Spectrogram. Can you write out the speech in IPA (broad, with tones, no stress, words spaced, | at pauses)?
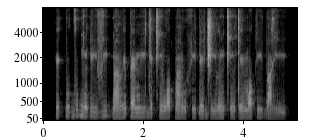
ɪ˨k͡pu˨ɡu˦ ɡĩ˨ɗiː˨ viː˦ɡ͡bã˨βɪ˦ pɛ˦miː˦ de˦kʼĩ˨wɔ˦ k͡pã˨ɾu˨hi˦ ɗe˨˦d͡ʒiː˨lĩ˨ kʼĩ˨te˦mɔ˦kiː˦ ba˨ ɣi˨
